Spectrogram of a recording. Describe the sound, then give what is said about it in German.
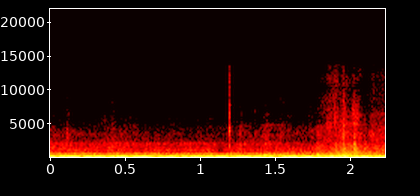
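Steady low engine rumble inside a large, modern, comfortable bus moving through Georgia, a constant droning hum with faint road noise and a brief higher rattle near the end, no talking. “Also ihr hört schon, hier gibt es eine Menge zu entdecken und ähm, ja, sehr komfortabler Bus.”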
